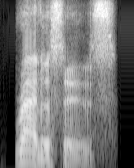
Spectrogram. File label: "radices", British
